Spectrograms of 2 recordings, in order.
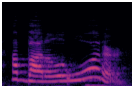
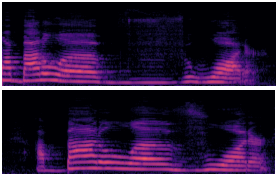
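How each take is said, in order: First: BOTTLE OF WATER linked, OF reduced to "uh"; barely audible V. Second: BOTTLE OF run together slowly, V of OF held long; forced linking. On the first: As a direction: run "bottle of water" together, dropping the V. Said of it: "às vezes sai bem suave, então você quase não escuta". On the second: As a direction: drag out "bottle-of", buzzing the V into "water". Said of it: "Of que eu tô fazendo, eu tô forçando". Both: Shown as a demonstration.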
